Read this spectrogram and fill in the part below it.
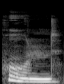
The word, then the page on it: horned: British English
